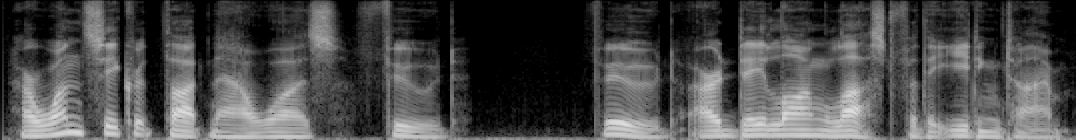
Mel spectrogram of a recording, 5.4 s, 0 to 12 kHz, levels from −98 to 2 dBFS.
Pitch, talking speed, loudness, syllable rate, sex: 115 Hz, 165 wpm, -20 LUFS, 4.2 syllables/s, male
